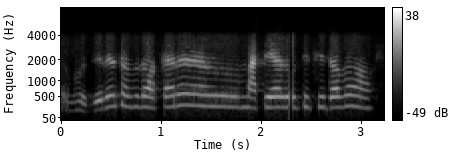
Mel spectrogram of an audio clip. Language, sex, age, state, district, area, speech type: Odia, female, 45-60, Odisha, Angul, rural, conversation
